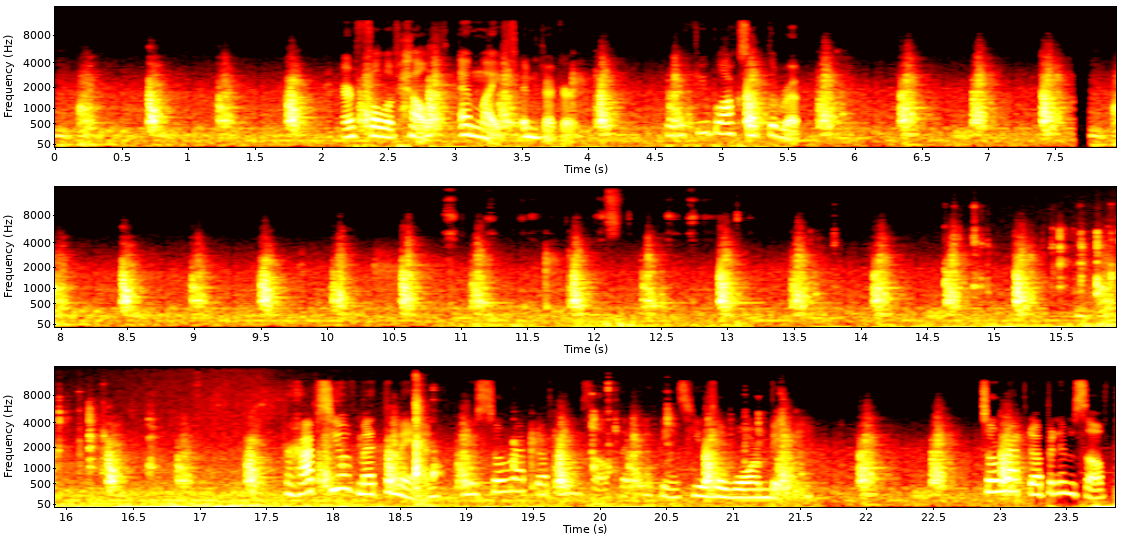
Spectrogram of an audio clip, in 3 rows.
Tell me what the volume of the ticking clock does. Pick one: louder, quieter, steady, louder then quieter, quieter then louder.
steady.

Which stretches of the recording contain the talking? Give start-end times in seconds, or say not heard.
2.1-5.6, 17.6-21.6, 22.9-23.8.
